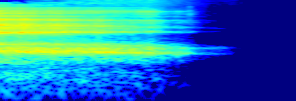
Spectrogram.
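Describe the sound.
A single long, breathy exhale during a breathing exercise, imitating the sound of the ocean, steady and airy like a soft rushing wave, held for about a second before tapering off into silence.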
